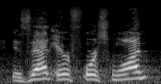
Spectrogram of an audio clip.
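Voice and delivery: very high, loud excited shout; excited yelling. Real, not acted. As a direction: yell up at the plane in awe. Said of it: "Is he gonna keep yelling like that?".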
